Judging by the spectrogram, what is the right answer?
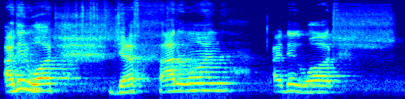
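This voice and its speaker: A man being interviewed as an athlete guest, talking haltingly with many fillers, restarts and uneven grammar. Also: sits high, steady tone. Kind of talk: remote interview chat. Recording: echoey room, far from mic.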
